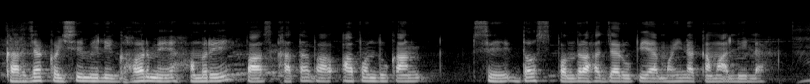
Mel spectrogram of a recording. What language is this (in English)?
Bhojpuri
